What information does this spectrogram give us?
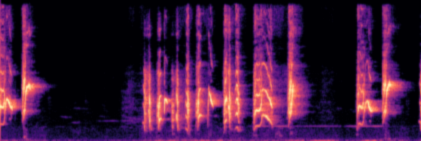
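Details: Cendet, the long-tailed shrike, singing a lure phrase to get lazy birds singing: two sharp squeaks, a long pause, then a fast, varied stream of high chirps, trills and squeaky notes.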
